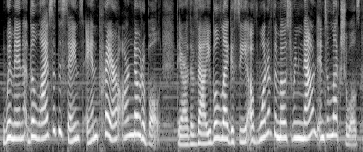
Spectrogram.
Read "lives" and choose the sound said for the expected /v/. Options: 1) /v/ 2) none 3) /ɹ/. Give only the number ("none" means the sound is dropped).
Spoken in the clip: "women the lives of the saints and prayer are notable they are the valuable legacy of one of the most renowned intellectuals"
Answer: 1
